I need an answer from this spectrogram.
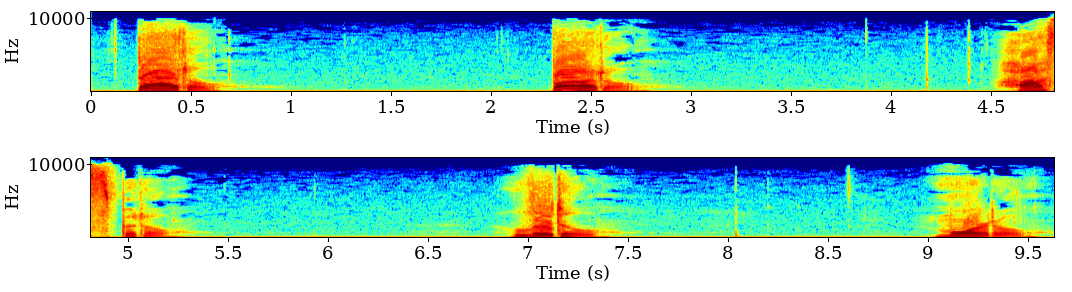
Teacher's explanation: we have the flap T followed by an unstressed L sound, ul.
